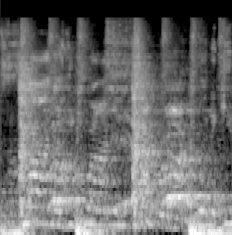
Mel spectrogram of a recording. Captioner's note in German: Anfeuernde Rufe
